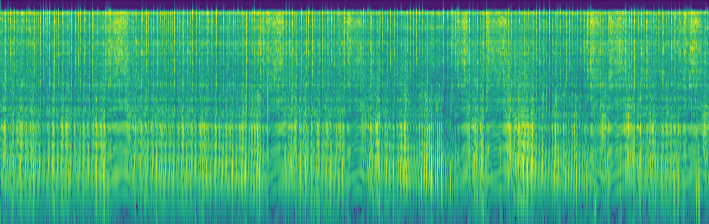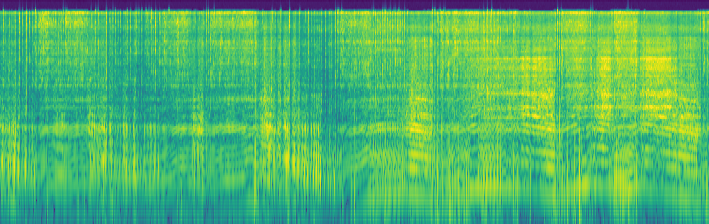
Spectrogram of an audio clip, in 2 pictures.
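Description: Bajaj Sunny scooter's two-stroke engine running on its stand, revved up and down again and again with the throttle. The revs get higher and louder over the last six seconds or so.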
